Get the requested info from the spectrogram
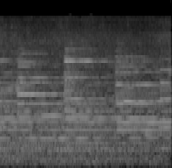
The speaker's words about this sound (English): It's kind of eerie hearing the bells and walking down here and talking about them.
